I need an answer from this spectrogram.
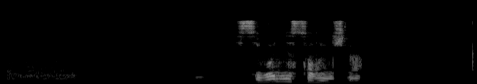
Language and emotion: Russian, neutral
